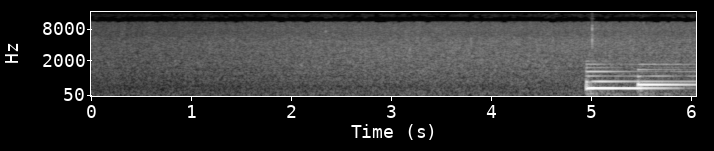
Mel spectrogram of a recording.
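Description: Steady hiss of rain falling on pavement, slowly growing louder. About five seconds in, a piano comes in with a loud chord, followed half a second later by another note that rings on.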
